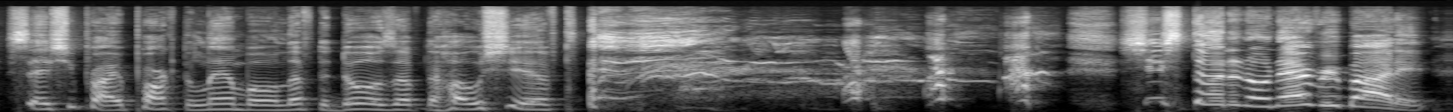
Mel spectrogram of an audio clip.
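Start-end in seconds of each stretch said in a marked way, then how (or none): 3.0-5.7 high shrieking burst of laughter; real howling laugh; screaming laugh. Real, not acted. Cracking up at the Lambo. 5.7-7.2 loud, higher cry of delight; excited outburst. Real, not acted. Amused outburst after laughing.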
